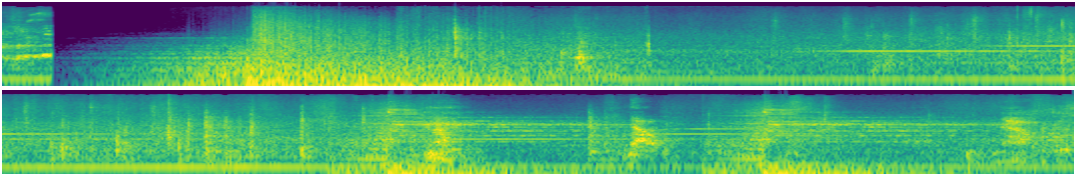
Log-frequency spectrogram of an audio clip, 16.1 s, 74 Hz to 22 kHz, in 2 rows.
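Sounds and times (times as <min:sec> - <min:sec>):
deep boom: 0:00.4 - 0:05.7, 0:10.6 - 0:15.6
low steady drone: 0:00.4 - 0:08.5, 0:10.4 - 0:16.0.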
